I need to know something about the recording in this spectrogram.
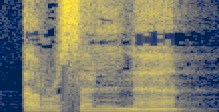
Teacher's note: احذر من تكرر حرف الراء من قوله تعالى كما أرسلنا، فتكررها خطأ شائع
